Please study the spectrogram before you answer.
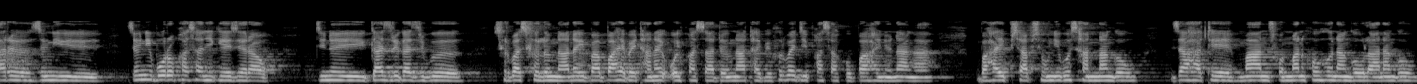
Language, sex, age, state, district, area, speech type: Bodo, female, 45-60, Assam, Chirang, rural, spontaneous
